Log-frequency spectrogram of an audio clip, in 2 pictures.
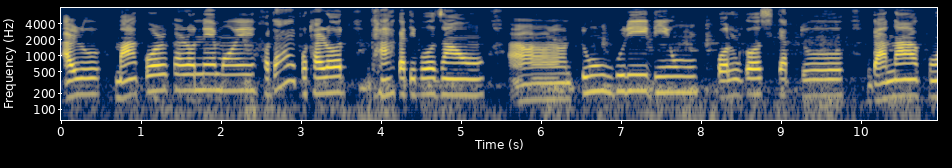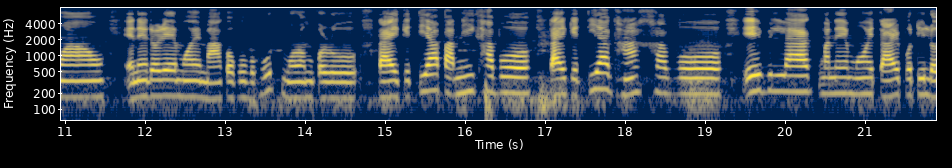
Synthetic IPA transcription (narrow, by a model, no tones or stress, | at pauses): a̰ɹu | makɔɹkaɹɔnɛmojxɔdajpɔtʰaɹɔtɡʱãhkatibɔzaʊ̃ | tuŋɡuɹidiʊ̃kɔlɡɔskatu | danakʰuwawʊ | ɛ̰nɛdɔɹɛmojmakɔkuboɦutmɔɹɔmkɔɹʊ̃tajketijapanikʰabɔtajketijaɡʱãkkʰːabɔejbilak̚manɛmojtaɹpotilo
